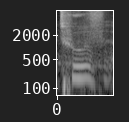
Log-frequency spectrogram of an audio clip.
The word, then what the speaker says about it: TÜV: She is with TÜV Rheinland. It's T-U-V. I had to learn to pronounce it TÜV.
